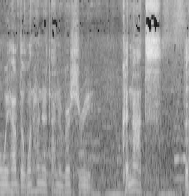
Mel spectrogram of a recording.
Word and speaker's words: Knott's: I say Knott's because there's a K. She says the K is silent. Then why do they emphasize the K so much? If it's silent, it might as well be invisible.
